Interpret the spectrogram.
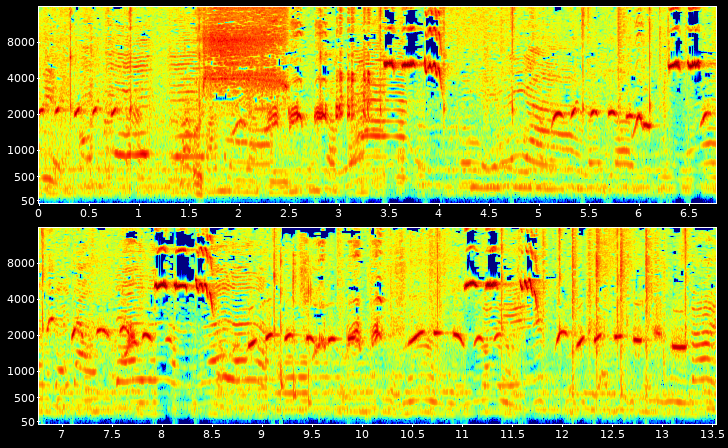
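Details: Oriental magpie-robin, said to be native to Aceh, singing a varied run of clear whistles, slurred notes and brief harsh bursts, phrases changing every second or so, with a musical or voice-like background underneath.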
